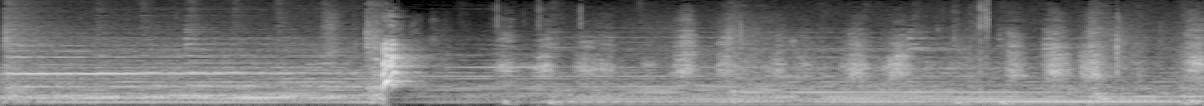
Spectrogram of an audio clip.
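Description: A dog gives one short, sharp bark about two seconds in, the loudest sound here, over steady background music. After it comes a run of soft, quick noises, about three a second.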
